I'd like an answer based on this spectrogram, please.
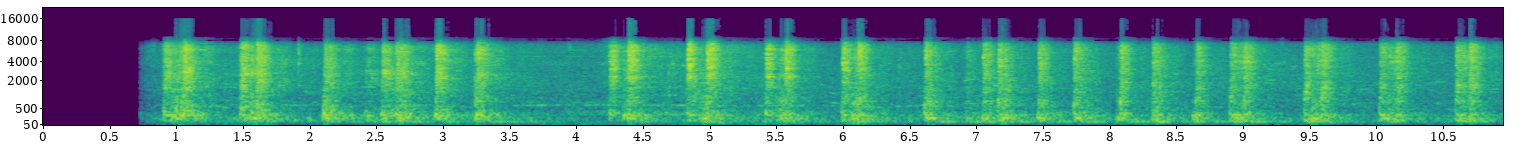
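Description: Marching field drums beating a steady cadence, about two strokes a second, starting just under a second in.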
